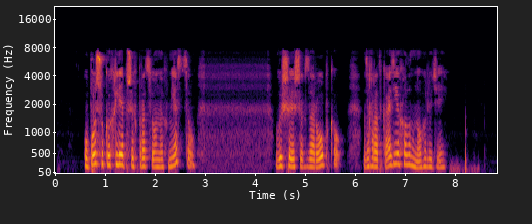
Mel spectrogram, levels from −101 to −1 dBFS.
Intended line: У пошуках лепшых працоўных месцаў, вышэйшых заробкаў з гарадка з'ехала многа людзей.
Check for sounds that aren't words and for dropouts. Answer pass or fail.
pass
